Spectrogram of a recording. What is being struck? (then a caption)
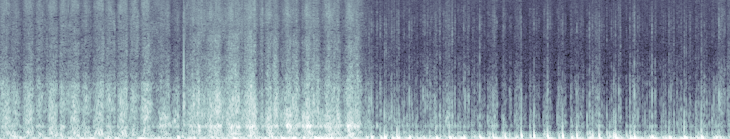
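Foam microphone windscreen. Short nails and fingertips scratch, grip and rub the black foam cover on a desktop microphone, producing a dense, muffled low rumble. For the first four and a half seconds it is a continuous scrunching rub, then it breaks into quicker, choppier scratching bursts until the end.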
